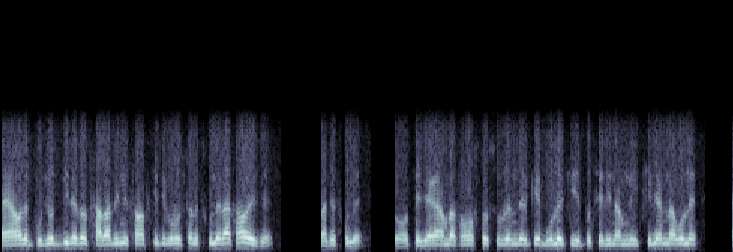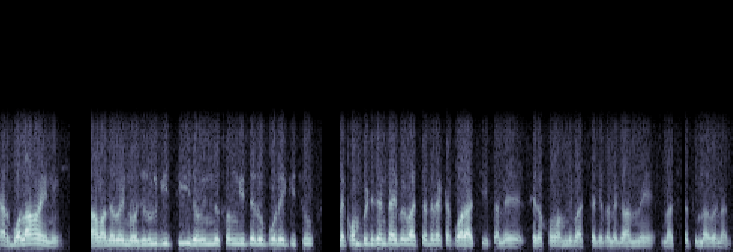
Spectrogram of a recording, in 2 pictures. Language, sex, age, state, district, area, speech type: Bengali, male, 30-45, West Bengal, North 24 Parganas, rural, conversation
